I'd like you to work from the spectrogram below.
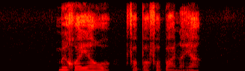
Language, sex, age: Northern Sotho, male, 22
